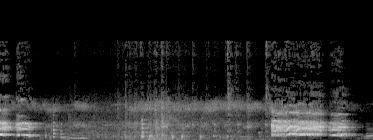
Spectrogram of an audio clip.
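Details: Decoy red junglefowl from Bình Phước, Vietnam, in training to lure birds in the forest. A short crow opens, low murmuring and faint clucks follow, then a loud, rasping, harmonic crow lasting over a second.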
